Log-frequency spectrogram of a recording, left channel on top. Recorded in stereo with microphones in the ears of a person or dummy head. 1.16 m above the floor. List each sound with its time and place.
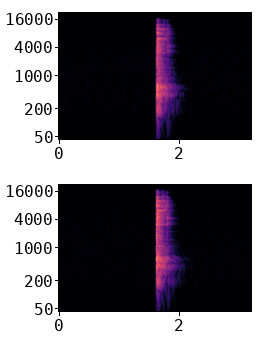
1.6 s breaking glass: 50° right (ahead or behind), 1.5 m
